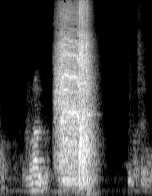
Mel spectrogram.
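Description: A power tool whirs briefly in a short burst.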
